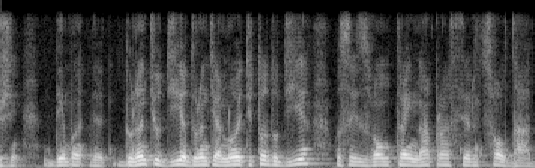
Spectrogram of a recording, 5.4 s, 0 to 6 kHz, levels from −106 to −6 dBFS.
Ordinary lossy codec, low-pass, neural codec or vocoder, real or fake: none; 5.4 kHz; none; real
